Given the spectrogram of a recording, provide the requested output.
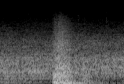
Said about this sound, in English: Jinder slams his knees into the leg of Edge.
